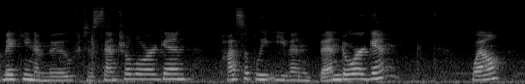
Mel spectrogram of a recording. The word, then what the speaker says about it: Oregon: It is not Oregon or Oregon. The correct pronunciation is Oregon. Say it quickly, Oregon. And yes, it's gun at the end, not gone.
